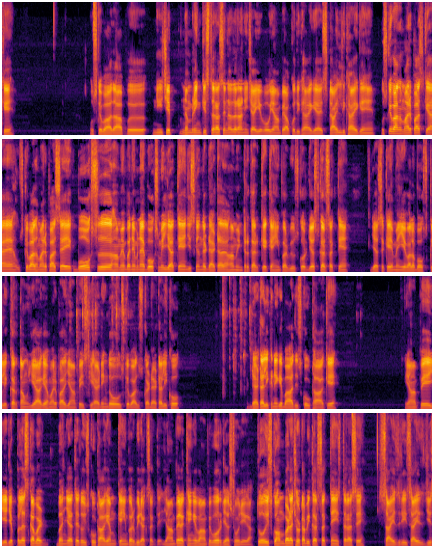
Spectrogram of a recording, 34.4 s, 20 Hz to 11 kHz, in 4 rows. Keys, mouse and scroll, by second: 2.9-5.2 scroll down 1, 7.5 click, 7.5 scroll up 1, 8.8 click, 11.6-13.9 scroll down 1, 13.9-16.2 scroll up 1, 16.9 click, 18.5-19.6 typing, 19.3 click, 20.3 scroll down 1, 20.6 scroll up 1, 21.3-21.6 scroll down 1, 21.4-22.9 typing, 22.7 click, 26.7 click, 31.1 click.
